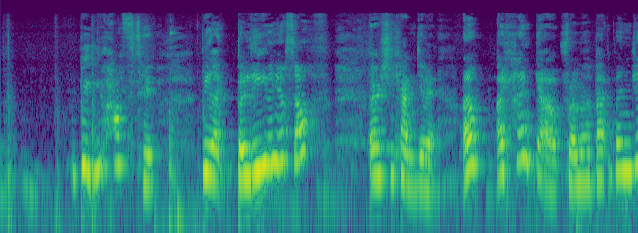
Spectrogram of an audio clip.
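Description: A young girl sings loudly and with animation close by.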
